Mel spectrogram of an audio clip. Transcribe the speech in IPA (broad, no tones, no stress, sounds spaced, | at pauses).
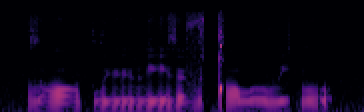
ð ɔː p w ʏː β e ð œ v ə ǃ ɔ β o β e ɠ o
